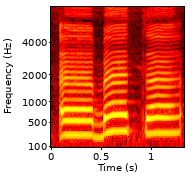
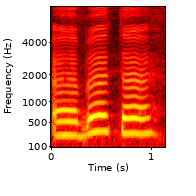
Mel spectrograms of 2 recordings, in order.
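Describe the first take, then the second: First: The vowels are said with the mouth half open. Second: The vowels are said with the mouth half open.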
